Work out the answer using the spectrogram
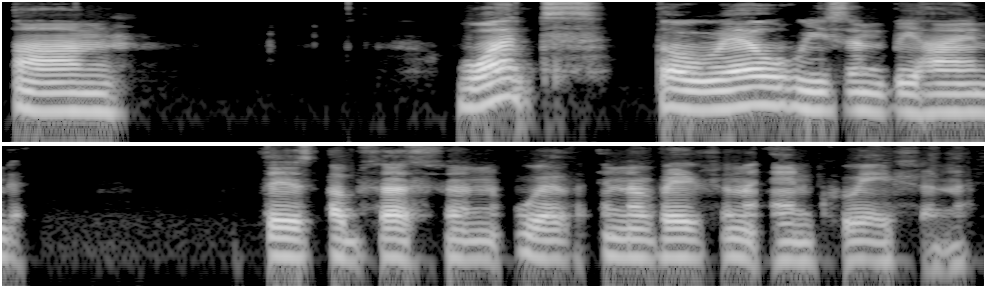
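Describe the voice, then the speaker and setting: A young man in his late teens answering viewer questions in a casual, rambling way, with many pauses and ums. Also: mid-range voice, steady tone. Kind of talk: casual Q&A monologue.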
